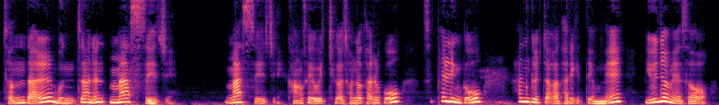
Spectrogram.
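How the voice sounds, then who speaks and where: A woman teaching English pronunciation in Korean, repeating each word slowly and stressing syllables. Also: medium pitch, animated, darkish tone. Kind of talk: pronunciation lesson with drilled repetitions.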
